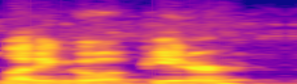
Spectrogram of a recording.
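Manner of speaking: ordinary delivery, nothing marked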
